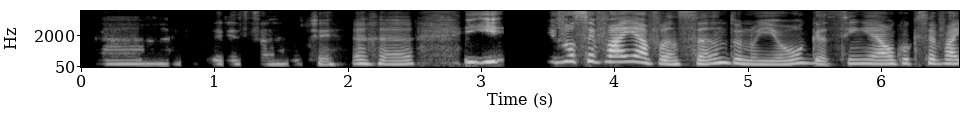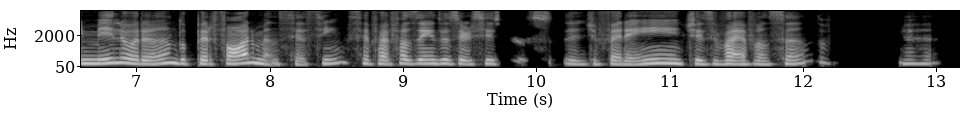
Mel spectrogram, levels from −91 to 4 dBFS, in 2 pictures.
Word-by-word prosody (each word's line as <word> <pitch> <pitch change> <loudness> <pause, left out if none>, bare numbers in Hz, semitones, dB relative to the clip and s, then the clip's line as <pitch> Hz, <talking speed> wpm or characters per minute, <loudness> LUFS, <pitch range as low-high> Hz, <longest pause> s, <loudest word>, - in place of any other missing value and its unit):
Ah, 190 0 -7 0.5
interessante. 180 -2 -11
Aham. 195 -1 -2 0.4
E 285 +2 +5
e - - -14 0.3
e 265 - -7
você 320 +2 +3
vai 300 +1 +6
avançando 210 +1 +2
no 180 -2 -1
ioga, 180 +4 -2
assim, 210 +5 -3
é - - +1
algo 195 +3 +2
que - - -14
você 220 - +2
vai 205 0 +3
melhorando 210 0 +2
performance, 200 0 +2
assim? 205 +10 -5
Você 215 - -5
vai 195 0 -2
fazendo 205 0 0
exercícios 200 - -5 0.2
diferentes 190 +3 -1
e 185 - -6
vai 185 -1 +2
avançando? 190 - -6 0.5
Aham. 200 +2 -7
200 Hz, 130 wpm, -25 LUFS, 185-220 Hz, 0.5 s, vai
